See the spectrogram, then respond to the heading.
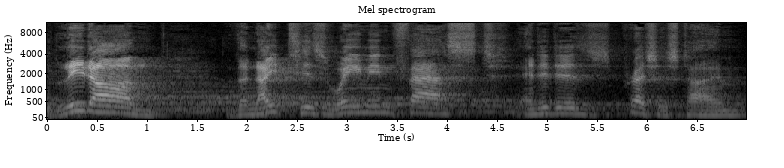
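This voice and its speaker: An actor playing a fearful, repentant old miser in a stage radio play, stammering and pleading in theatrical tones. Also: male voice, a little high. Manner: halting, stammering, earnest and theatrical. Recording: echoing live hall stage recording.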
